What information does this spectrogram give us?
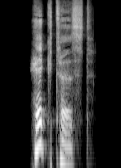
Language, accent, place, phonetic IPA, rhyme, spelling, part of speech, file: German, Germany, Berlin, [ˈhɛktəst], -ɛktəst, hecktest, verb, De-hecktest.ogg
- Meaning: inflection of hecken: 1. second-person singular preterite 2. second-person singular subjunctive II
